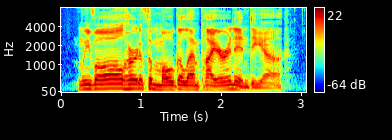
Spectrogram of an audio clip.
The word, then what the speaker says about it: Mogul: We've all heard of the Mongol Empire in India. Mogul was the Arab or Persian pronunciation of Mongol.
